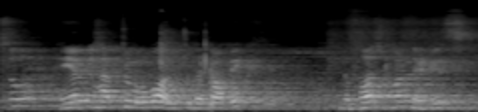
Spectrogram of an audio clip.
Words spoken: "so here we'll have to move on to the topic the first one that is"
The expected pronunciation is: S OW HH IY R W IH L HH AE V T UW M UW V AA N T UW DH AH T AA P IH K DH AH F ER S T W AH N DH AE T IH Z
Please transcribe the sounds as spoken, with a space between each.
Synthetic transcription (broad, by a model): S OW HH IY R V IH L HH AE V T UW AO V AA L T UW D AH T AA P IH K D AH F ER S T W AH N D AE T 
